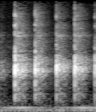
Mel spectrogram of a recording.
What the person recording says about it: So Mummy's Vaseline bottle has a funny sound because it sounds like metal.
